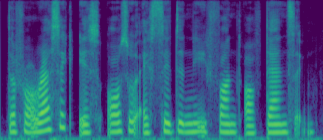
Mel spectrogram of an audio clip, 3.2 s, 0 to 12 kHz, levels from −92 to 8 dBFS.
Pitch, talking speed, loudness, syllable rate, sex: 210 Hz, 150 wpm, -19 LUFS, 5.3 syllables/s, female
